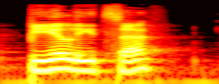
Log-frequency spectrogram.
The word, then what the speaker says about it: Bjelica: They signed Nemanja Bjelica.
